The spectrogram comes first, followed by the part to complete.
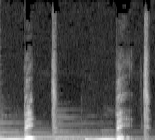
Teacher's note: that's how the typical English B is pronounced it's voiced from beginning to end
